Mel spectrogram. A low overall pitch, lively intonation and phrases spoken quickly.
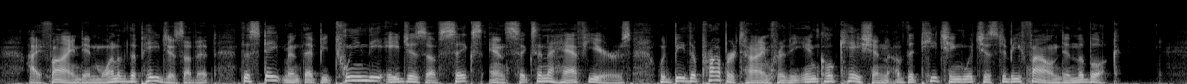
Yes: low, 120 Hz; wide, 6.5 semitones; fast, 210 wpm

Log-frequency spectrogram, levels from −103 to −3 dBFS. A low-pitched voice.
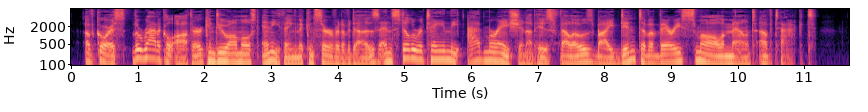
Yes: low, 115 Hz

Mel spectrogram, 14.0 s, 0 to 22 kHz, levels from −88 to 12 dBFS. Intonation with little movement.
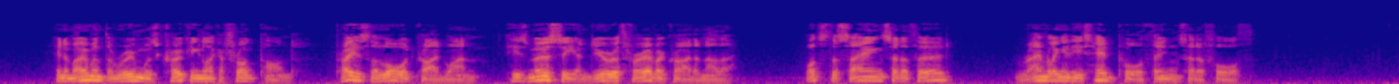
No: average, 5.0 semitones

